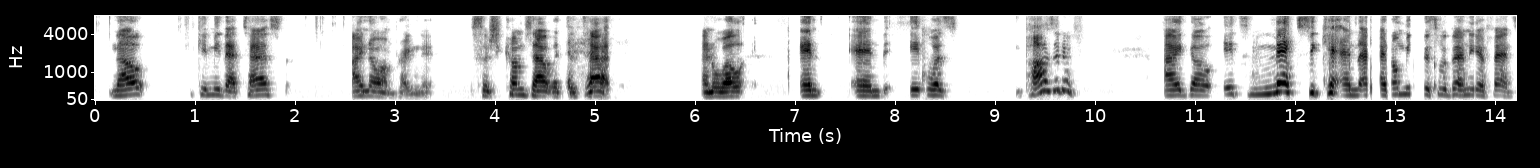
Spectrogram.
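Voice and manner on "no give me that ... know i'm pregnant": ordinary talk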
